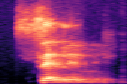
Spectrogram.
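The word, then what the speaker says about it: צלם: La raíz de la palabra hebrea para imagen es selem. Selem. Selem. ¿Cómo se escribe? T selem. ¿Sí? Con M al final.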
